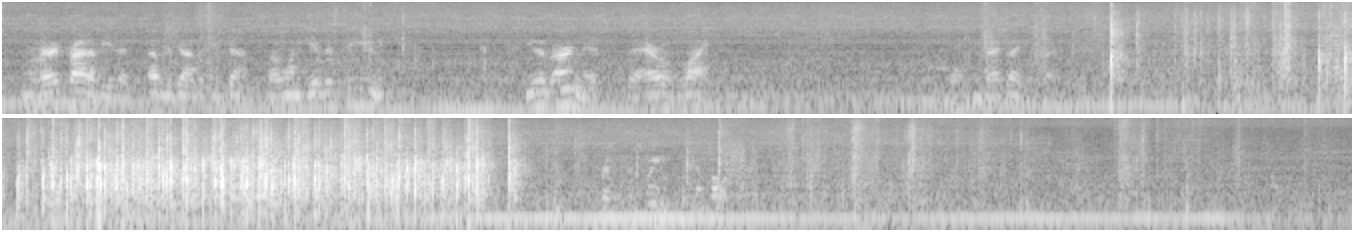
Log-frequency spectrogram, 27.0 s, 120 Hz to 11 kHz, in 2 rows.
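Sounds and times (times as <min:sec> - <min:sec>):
small group applauding: 0:13.1 - 0:18.8, 0:19.8 - 0:20.8.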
